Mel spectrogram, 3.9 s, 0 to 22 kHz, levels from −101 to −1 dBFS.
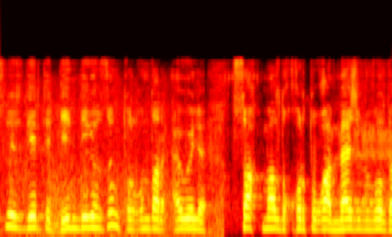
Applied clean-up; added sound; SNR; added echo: none; none; none; none.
